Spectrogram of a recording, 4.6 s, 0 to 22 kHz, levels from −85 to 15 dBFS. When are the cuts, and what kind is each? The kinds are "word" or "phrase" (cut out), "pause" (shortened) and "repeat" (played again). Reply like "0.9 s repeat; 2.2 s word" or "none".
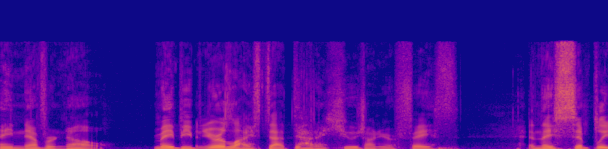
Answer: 1.2 s word; 1.5 s word; 2.2 s word; 2.7 s word

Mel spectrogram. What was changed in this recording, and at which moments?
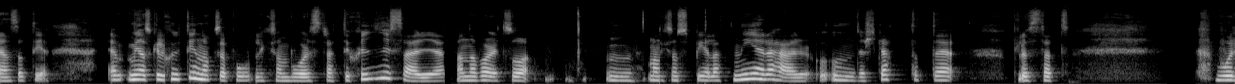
1.6 s word; 2.6 s word; 4.4 s word; 6.6 s word

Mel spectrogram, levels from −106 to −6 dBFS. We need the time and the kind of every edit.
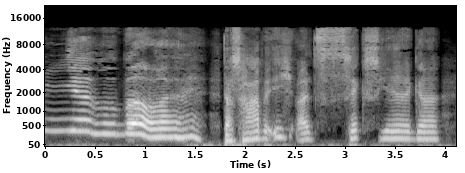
1.7 s pause; 2.5 s word

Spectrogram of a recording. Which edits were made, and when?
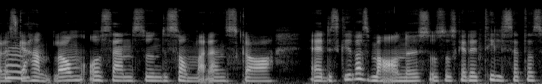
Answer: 2.3 s word

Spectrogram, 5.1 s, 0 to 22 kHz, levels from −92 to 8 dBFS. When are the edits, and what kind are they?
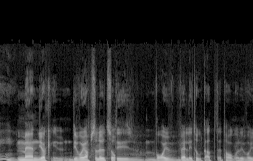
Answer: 2.3 s word

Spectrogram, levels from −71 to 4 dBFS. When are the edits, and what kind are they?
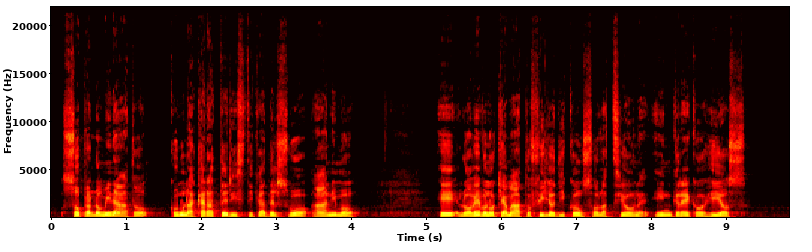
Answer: none

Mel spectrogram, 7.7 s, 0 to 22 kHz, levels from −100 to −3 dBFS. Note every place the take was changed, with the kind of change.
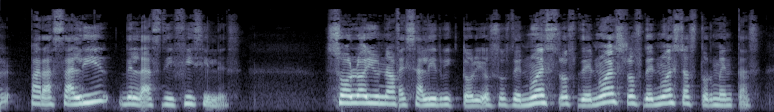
1.6 s word; 4.0 s word; 5.8 s word; 6.4 s word

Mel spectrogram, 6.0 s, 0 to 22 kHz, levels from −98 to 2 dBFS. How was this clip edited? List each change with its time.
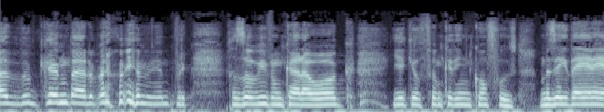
2.7 s word

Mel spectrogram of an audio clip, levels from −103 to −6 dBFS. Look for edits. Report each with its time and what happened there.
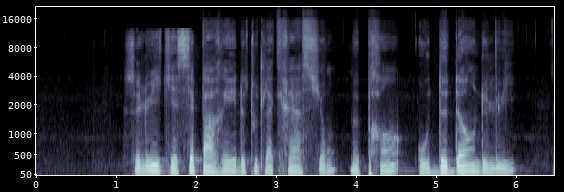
3.8 s pause

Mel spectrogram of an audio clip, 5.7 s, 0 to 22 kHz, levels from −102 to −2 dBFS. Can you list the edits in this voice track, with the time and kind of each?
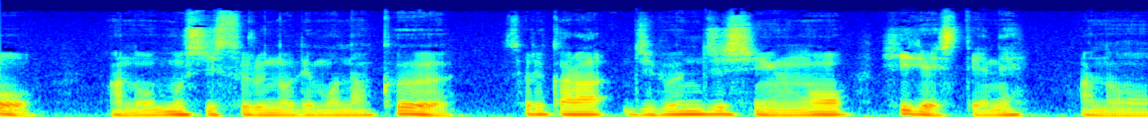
4.3 s pause

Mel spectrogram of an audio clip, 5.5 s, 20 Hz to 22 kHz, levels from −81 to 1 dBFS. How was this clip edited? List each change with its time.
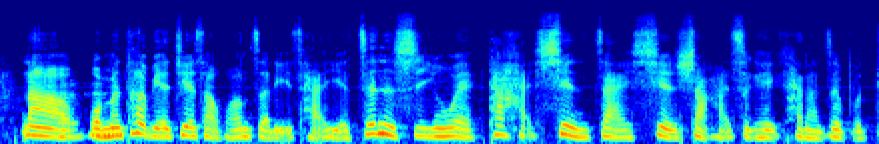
3.0 s pause

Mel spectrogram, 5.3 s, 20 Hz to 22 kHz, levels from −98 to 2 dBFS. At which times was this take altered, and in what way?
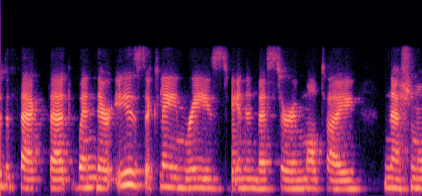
2.9 s word

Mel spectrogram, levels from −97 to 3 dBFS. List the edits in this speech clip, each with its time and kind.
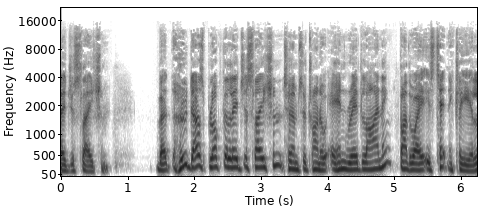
3.3 s word; 5.1 s word

